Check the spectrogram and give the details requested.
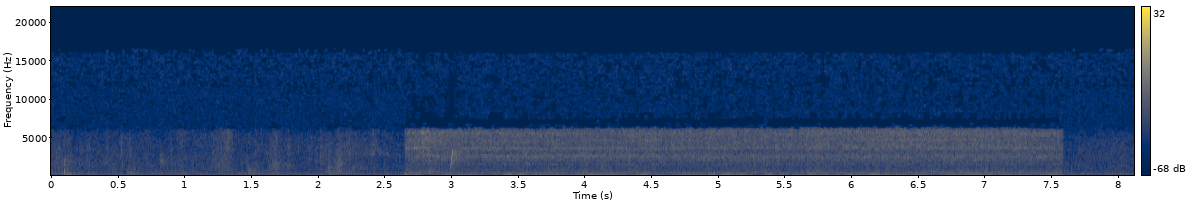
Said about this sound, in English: Goes over to the water fountain.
